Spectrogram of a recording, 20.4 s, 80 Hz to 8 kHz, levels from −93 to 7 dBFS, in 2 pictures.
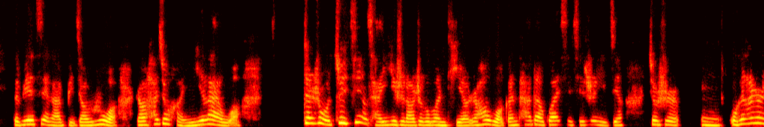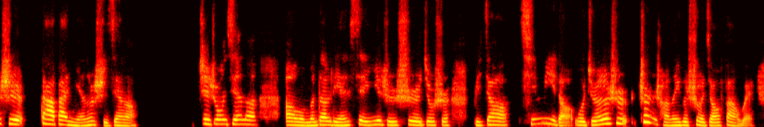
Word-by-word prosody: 的 225 - 0
边 260 +3 +6
界 265 0 0
感 195 0 -2
比 195 -3 -6
较 200 -1 0
弱， 220 -1 +2 0.3
然 225 - +2
后 - - -6
他 280 - -2
就 300 +1 +1
很 195 -6 -2
依 250 +4 +4
赖 265 -3 +2
我。 190 - -2 0.8
但 335 -2 +4
是 345 - +1
我 270 -6 +4
最 340 +7 +6
近 350 +1 -1
才 215 -6 -4
意 230 +2 0
识 230 0 -1
到 210 -1 +1
这 225 +1 -1
个 220 - +1
问 215 -1 +1
题， 200 0 -4
然 200 +3 -1
后 260 +2 +2
我 200 -6 +2
跟 215 +1 -2
他 245 +1 -8
的 240 -3 +1
关 240 +2 0
系 240 -2 -13
其 225 +1 -7
实 240 +1 -5
已 215 -3 -5
经 215 +2 -3 0.3
就 255 -1 +2
是 235 -3 -1 0.3
嗯， 210 -3 -1
我 250 - +2
跟 290 +4 +1
他 325 - -1
认 340 -1 0
识 285 -3 +4 0.2
大 285 -5 +6
半 260 -3 +2
年 190 -2 -1
的 230 +3 0
时 195 -4 -1
间 195 +1 -1
了。 185 +1 -3 0.8
这 290 -2 +2
中 280 0 0
间 275 0 +1
呢， 270 - -1 0.5
呃， 230 - +3
我 205 -1 +2
们 200 +1 +1
的 235 0 +4
联 210 -1 +1
系 230 +1 +1
一 250 - +2
直 220 -2 0
是 225 -1 +1
就 220 0 0
是 220 -1 -3 0.3
比 215 -2 -2
较 225 -1 0 0.2
亲 295 -1 -7
密 305 -5 -3
的， - - 0
我 215 -1 +1
觉 230 +3 +1
得 285 +5 +4
是 325 -1 +1
正 415 -1 +5
常 205 -7 -3
的 200 - +1
一 - - +2
个 210 - +2
社 210 0 0
交 195 -1 +1
范 200 -2 -1
围。 - - -6
230 Hz, 260 characters per minute, -23 LUFS, 210-265 Hz, 0.8 s, 边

